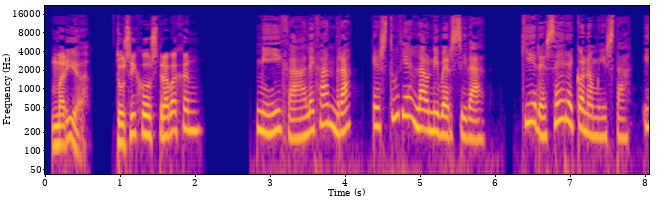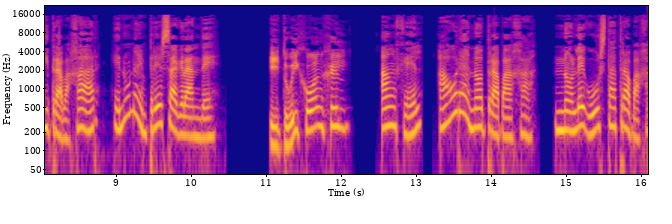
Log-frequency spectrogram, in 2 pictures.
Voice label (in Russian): urok dialog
